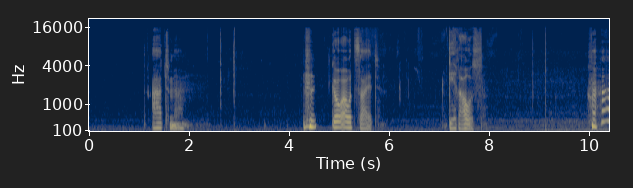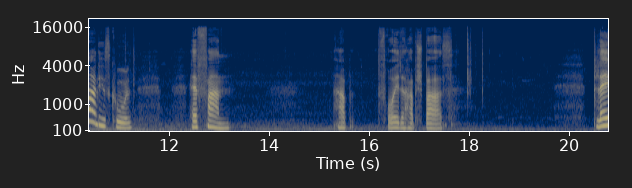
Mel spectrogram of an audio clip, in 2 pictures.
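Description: Stiff cards slide and tap softly against each other.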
